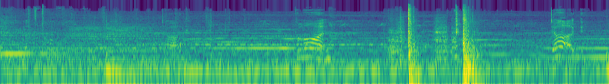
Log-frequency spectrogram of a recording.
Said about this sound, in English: Two men open the car doors, and Doug's parents climb out as he stays put.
